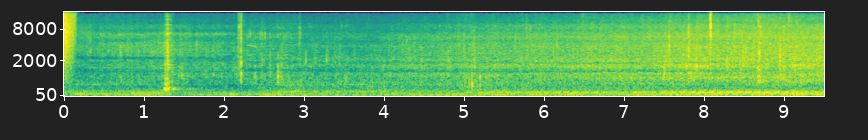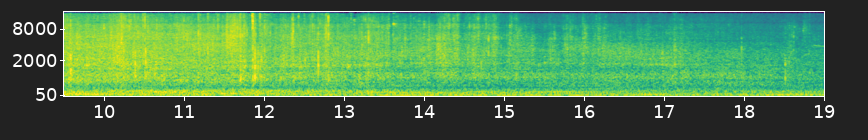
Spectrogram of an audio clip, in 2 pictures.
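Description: Cadillac Fleetwood limousine's V8 engine running as the car drives slowly around, getting louder as it passes close about eight to eleven seconds in. A short knock about a second in.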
